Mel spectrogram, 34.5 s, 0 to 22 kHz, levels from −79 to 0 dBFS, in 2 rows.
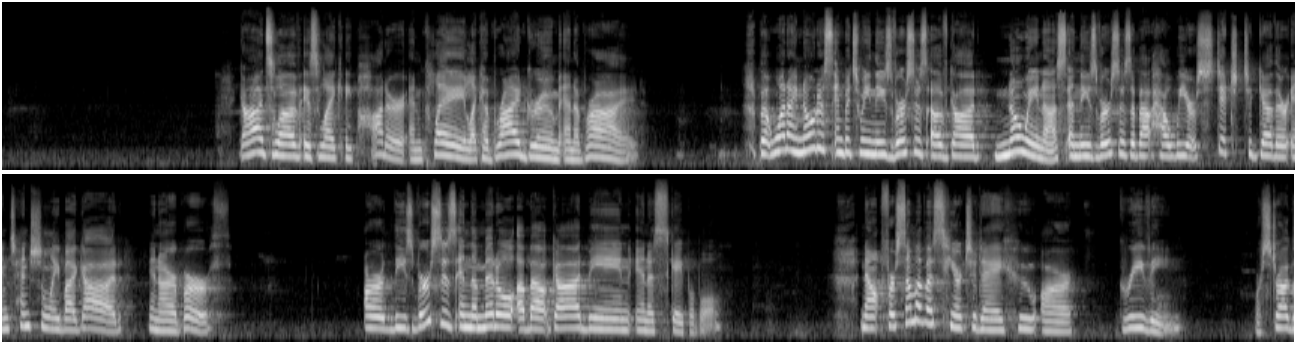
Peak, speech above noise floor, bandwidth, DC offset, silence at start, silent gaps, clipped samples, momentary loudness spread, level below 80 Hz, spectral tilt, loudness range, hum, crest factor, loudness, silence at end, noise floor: -4 dBFS; 43 dB; 19 kHz; under 0.1%; 3.2 s; none; under 0.1%; 11 LU; -80 dBFS; -3 dB/octave; 7 LU; none; 16 dB; -18 LUFS; 0 s; -61 dBFS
